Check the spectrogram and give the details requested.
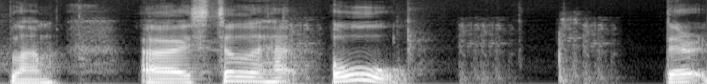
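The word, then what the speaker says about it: Blame!: chapter of blame blam that that that's it's pronounced plum i still have oh there there's our there's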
